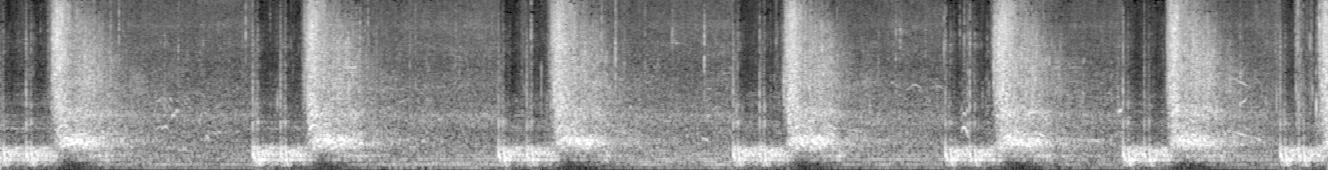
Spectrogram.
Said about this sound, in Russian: Это исландцы. Я не знаю, сколько здесь тысяч на этой площади. Да, они стоят на площади, хлопают под барабан. Огромное количество людей.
